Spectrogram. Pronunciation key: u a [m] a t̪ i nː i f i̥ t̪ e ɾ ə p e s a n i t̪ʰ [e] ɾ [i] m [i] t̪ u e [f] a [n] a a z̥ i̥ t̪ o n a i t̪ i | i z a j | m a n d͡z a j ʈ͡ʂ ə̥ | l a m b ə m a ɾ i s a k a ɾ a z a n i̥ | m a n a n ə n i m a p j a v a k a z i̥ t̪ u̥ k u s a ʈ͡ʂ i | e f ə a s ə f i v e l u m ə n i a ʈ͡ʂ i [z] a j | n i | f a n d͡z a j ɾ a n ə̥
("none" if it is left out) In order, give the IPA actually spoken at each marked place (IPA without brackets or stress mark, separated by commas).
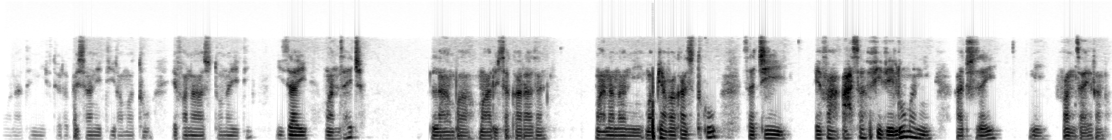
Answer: n, i, a, a, f, n, z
